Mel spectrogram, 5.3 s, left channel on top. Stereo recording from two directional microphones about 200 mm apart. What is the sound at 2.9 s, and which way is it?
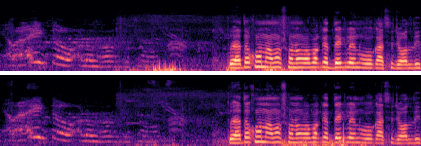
Speech, 10° left (ahead or behind).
